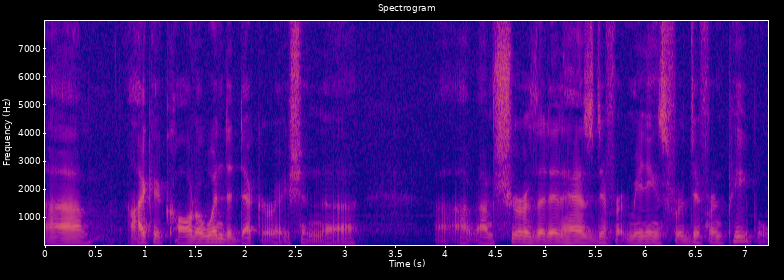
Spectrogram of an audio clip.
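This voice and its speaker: A man with an Appalachian accent talks at a moderate pace in a dark, mellow tone. His pitch is fairly low and his intonation fairly even. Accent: Appalachian American. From US, West Virginia. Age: 60s. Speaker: prison site manager. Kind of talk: interview. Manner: halting.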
